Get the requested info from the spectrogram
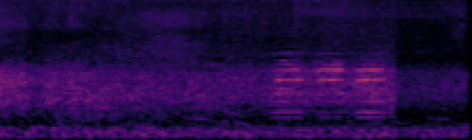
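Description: A passing car's horn sounding three short, quick honks near the end, over the steady noise of highway traffic.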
